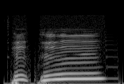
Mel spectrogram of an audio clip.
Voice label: nervous, hostage reactions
